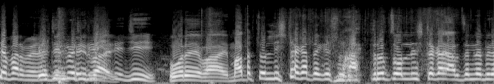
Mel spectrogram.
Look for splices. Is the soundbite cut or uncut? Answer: cut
